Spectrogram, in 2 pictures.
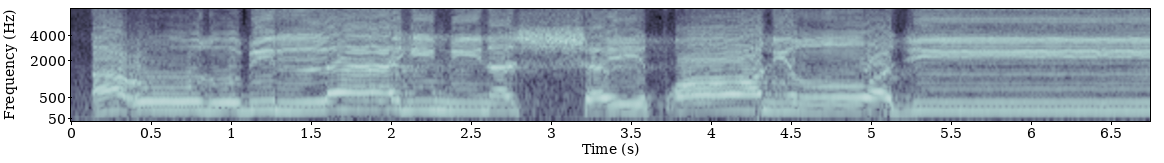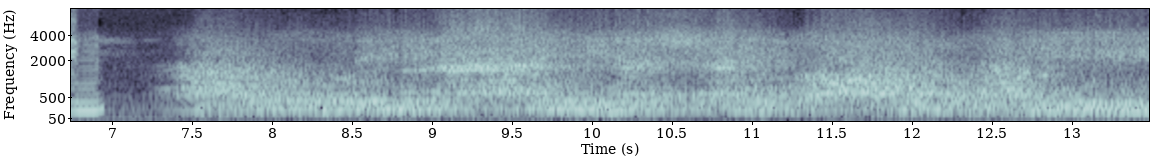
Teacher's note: را پر جب زبر آتی تو آپ پر پڑھتے, موٹا پڑھتے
